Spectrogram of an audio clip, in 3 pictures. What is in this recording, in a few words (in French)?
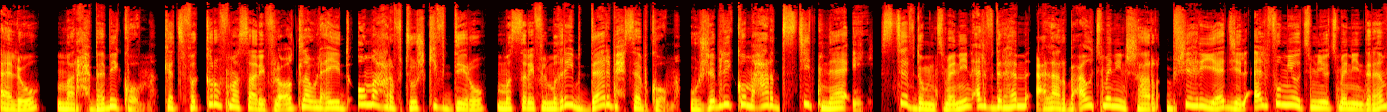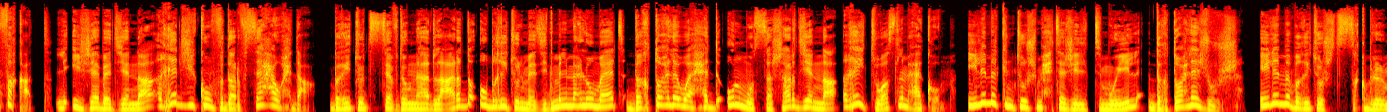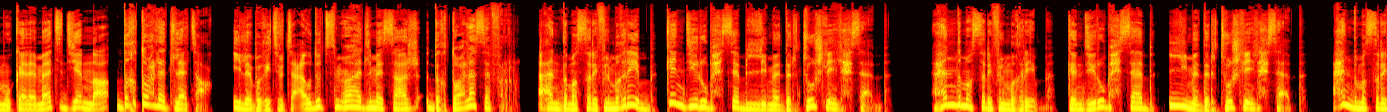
messagerie ivr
